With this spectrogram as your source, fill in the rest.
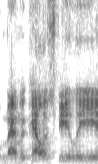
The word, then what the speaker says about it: Mamukelashvili: So Sandro Mamukelashvili and Charles Bassey can get more tick. That was a phenomenal pronunciation on your part, by the way.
